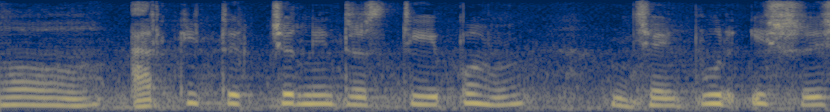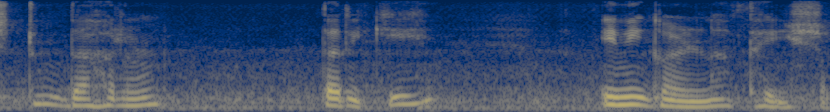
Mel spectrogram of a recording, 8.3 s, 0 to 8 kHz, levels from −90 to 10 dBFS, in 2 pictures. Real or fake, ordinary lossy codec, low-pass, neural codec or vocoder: fake; none; none; codec, 16 kHz, 16 kbps, FunCodec, trained on Chinese and English, 50 frames a second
